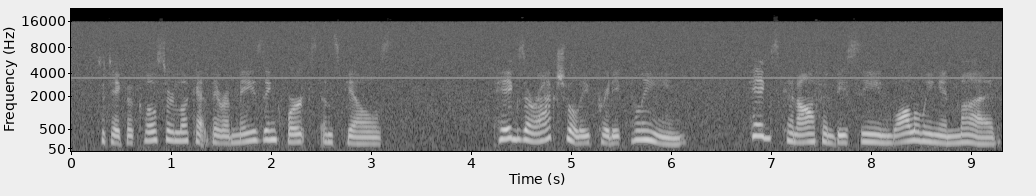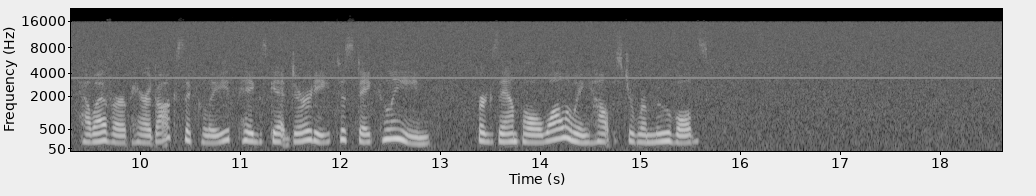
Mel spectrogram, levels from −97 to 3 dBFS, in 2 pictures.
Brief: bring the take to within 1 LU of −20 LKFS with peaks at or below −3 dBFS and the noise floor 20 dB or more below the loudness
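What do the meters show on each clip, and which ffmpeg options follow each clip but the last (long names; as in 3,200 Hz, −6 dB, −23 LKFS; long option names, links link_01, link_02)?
interfering tone 3,500 Hz; level of the tone −39 dBFS; background noise floor −36 dBFS; target noise floor −46 dBFS; integrated loudness −25.5 LKFS; sample peak −9.0 dBFS; target loudness −20.0 LKFS
→ -af "bandreject=frequency=3500:width=30"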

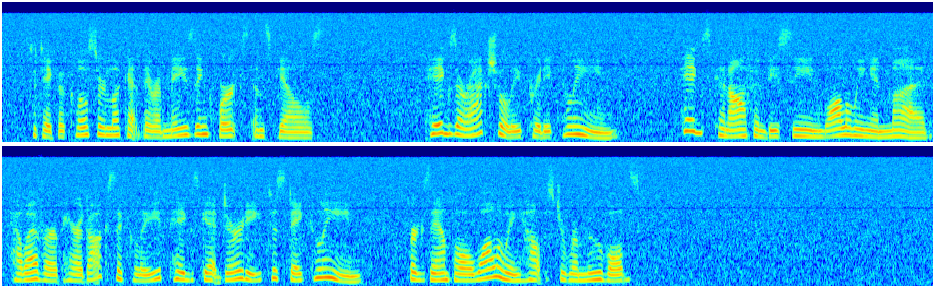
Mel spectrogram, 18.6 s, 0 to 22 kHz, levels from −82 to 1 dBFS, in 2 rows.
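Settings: interfering tone none found; background noise floor −38 dBFS; target noise floor −46 dBFS
→ -af "afftdn=noise_reduction=8:noise_floor=-38"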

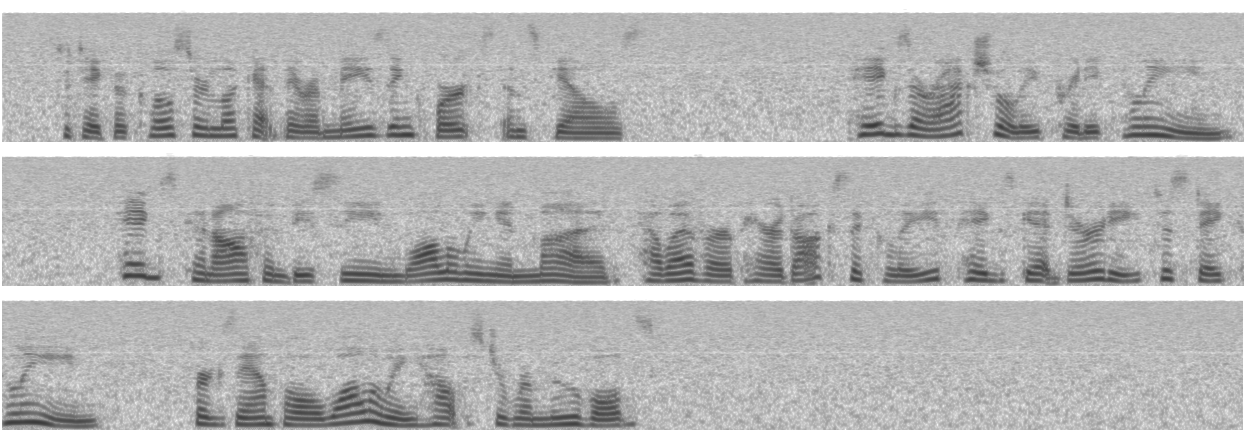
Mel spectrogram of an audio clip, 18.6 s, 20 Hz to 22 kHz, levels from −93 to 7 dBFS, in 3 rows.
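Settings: background noise floor −44 dBFS; target noise floor −45 dBFS
→ -af "afftdn=noise_reduction=6:noise_floor=-44"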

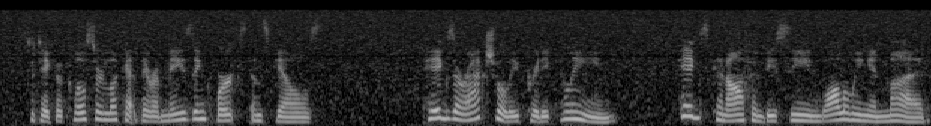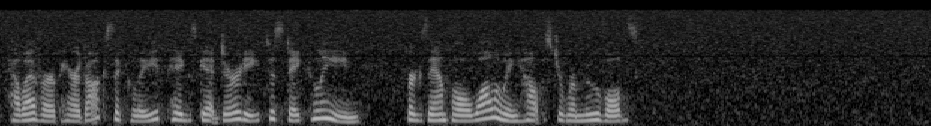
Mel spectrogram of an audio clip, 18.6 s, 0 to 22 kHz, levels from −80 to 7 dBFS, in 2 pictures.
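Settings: background noise floor −48 dBFS; integrated loudness −25.0 LKFS; sample peak −9.5 dBFS; target loudness −20.0 LKFS
→ -af "volume=5dB"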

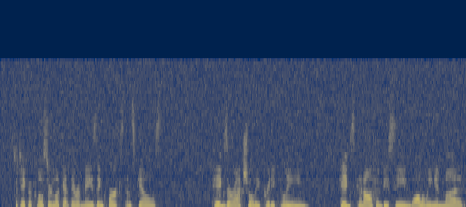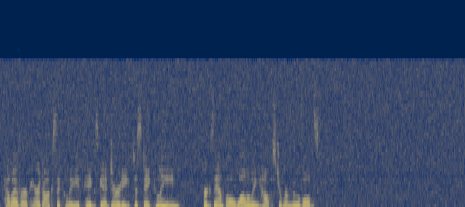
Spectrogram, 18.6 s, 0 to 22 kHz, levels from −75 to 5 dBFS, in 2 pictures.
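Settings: integrated loudness −20.0 LKFS; sample peak −4.5 dBFS; background noise floor −43 dBFS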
